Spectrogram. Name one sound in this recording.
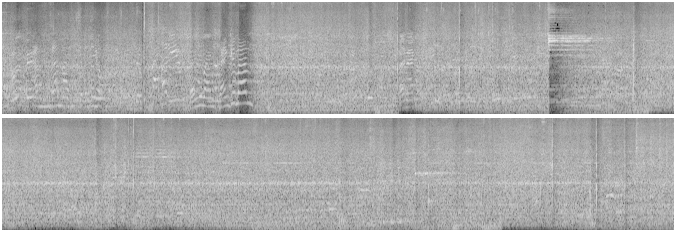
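A crowd of men call out and talk over one another close by.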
